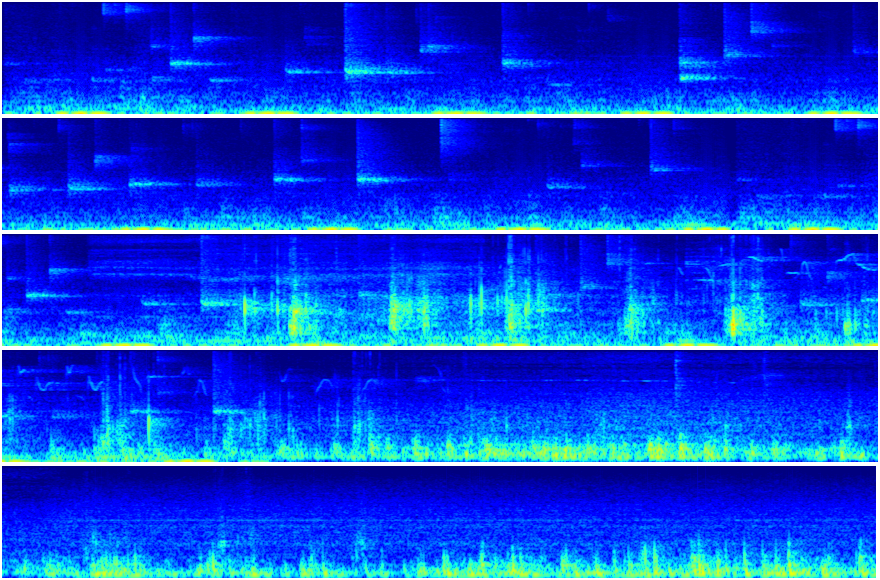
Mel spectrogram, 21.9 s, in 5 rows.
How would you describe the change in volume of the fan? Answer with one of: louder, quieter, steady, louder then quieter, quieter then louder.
louder.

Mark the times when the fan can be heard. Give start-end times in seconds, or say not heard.
0.0-21.8.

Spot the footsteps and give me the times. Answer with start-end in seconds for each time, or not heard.
9.8-19.4.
